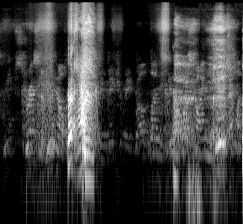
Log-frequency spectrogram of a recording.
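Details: A loud, sudden sneeze after a quick in-breath, with voiced sounds around it, made as a birthday tribute.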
